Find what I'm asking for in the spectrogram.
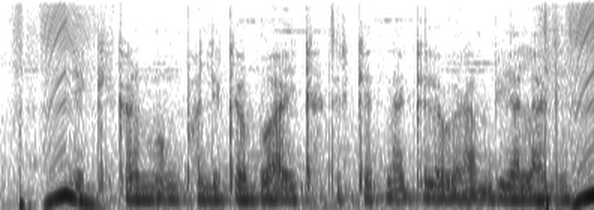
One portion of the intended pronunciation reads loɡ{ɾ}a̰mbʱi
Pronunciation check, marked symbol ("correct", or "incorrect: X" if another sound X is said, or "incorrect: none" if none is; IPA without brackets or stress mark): correct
